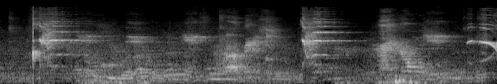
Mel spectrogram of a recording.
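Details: Pet African grey parrot that speaks Urdu and Pashto words, producing speech-like mimicked syllables mixed with sharp whistled notes and squawks in an indoor room.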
